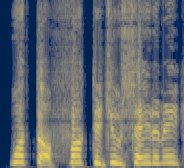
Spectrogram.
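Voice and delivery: high, loud mock outrage; furious confrontation. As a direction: act out someone exploding at an insult. Retold furious confrontation before a brawl.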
